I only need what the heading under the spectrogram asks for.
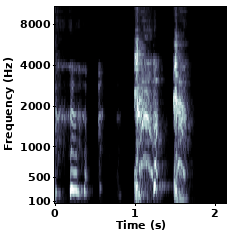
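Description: A person who recently had COVID coughs: a run of short, breathy coughs, a few small hacks first, then two loud, harsh bursts in close succession, with no talking.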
